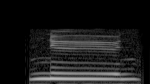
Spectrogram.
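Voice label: "nyun6", Cantonese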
